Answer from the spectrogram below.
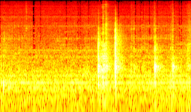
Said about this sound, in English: so I'm trying to mince it a little bit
